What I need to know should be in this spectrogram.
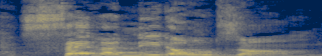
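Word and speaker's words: σεληνιάζομαι: It is the word, this word lunatic in the Greek, it is pronounced selanidozom. Let me say it again. Selanidozom is the word in the Greek, and it means to be moonstruck, and it means to be crazy.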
